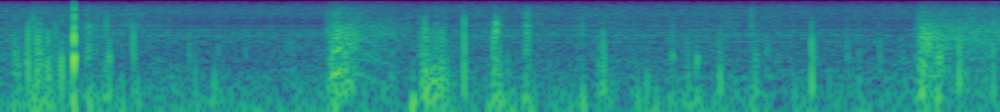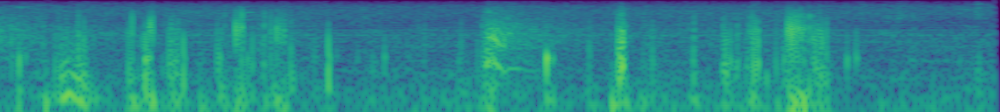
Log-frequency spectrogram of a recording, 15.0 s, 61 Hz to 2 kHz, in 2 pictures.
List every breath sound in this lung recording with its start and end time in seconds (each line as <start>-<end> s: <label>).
2.42-3.06 s: inhalation
2.42-3.06 s: rhonchi
3.12-3.83 s: exhalation
6.84-7.92 s: inhalation
7.91-8.43 s: exhalation
7.91-8.43 s: rhonchi
11.17-11.68 s: wheeze
11.17-12.08 s: inhalation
